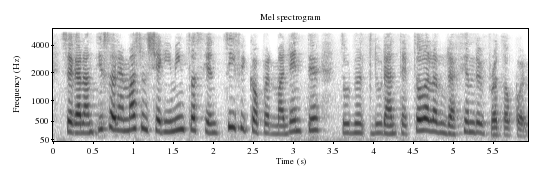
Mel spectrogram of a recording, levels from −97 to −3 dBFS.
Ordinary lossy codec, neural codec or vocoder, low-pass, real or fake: none; codec, 16 kHz, 0.5 kbps, X-Codec, WavLM features, trained on Multilingual LibriSpeech; 5.4 kHz; fake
